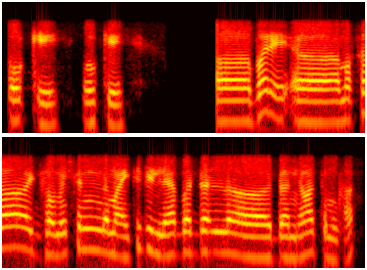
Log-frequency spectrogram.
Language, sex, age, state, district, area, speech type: Goan Konkani, male, 30-45, Goa, Bardez, urban, conversation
